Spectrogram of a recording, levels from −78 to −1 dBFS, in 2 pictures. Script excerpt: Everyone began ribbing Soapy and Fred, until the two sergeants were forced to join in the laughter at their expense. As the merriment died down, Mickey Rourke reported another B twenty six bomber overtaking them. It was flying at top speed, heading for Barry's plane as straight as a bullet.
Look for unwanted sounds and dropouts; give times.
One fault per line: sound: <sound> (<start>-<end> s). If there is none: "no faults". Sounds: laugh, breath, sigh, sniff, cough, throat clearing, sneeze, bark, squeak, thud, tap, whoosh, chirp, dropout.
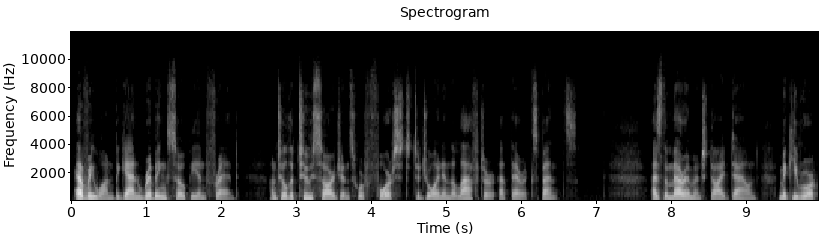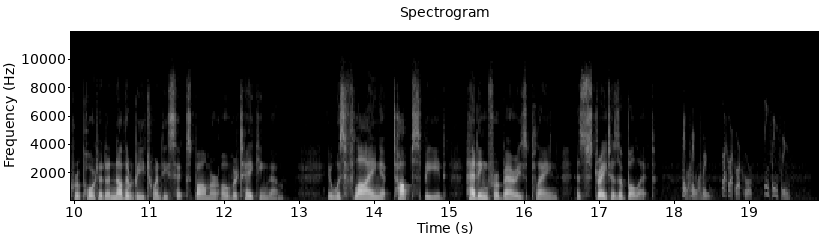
sound: chirp (18.1-19.7 s)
